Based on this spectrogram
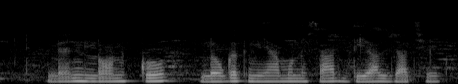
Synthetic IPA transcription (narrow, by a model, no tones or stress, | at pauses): lɛ̰nlɔ̰nkoloɡəknijamʊnʊsaːɾd̪ijald͡ʒa̰ːt͡ʃʰɛ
